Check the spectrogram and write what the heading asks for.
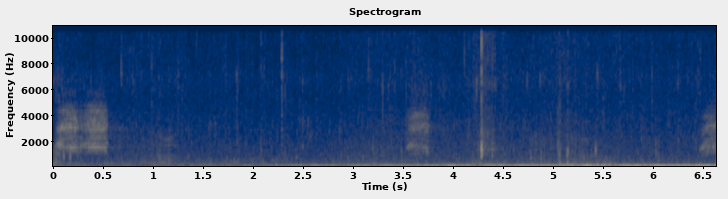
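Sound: bird calling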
